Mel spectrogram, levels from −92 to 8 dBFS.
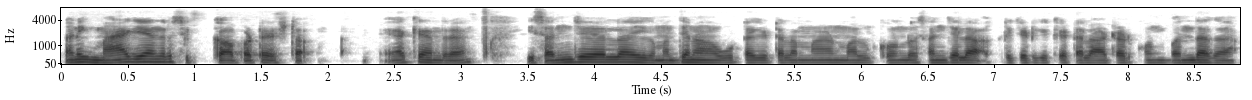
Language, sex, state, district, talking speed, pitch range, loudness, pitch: Kannada, male, Karnataka, Shimoga, 140 wpm, 115-120 Hz, -18 LUFS, 115 Hz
